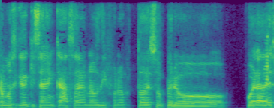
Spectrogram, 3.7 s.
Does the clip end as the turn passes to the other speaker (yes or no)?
no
